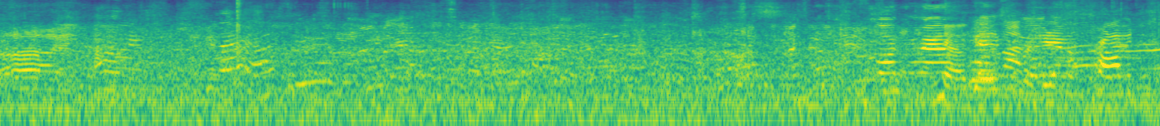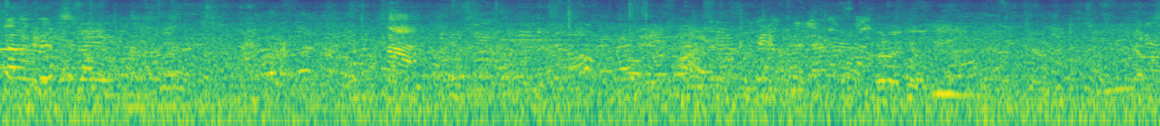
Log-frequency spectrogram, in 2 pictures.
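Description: A crowd murmurs and chatters all around outdoors.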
